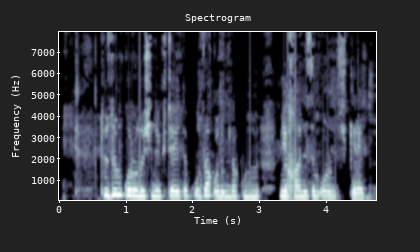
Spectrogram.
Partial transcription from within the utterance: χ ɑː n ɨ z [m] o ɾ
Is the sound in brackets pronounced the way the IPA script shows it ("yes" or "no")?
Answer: yes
